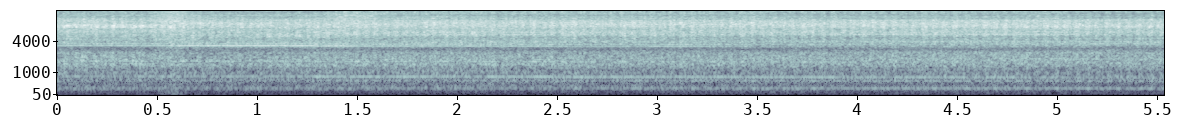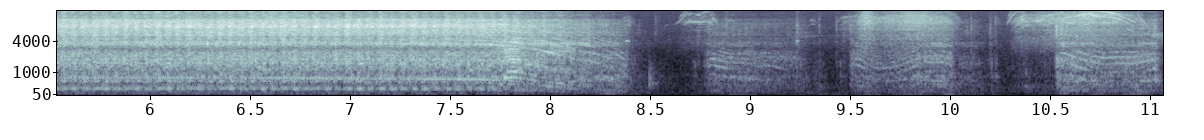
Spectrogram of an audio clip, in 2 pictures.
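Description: Black & Decker cordless drill running steadily at full speed, drilling into a square steel tube, its pitch sagging slightly before it stops about eight seconds in; a few short, quieter sounds follow. The drill's six-year-old batteries are, by the owner's account, dead.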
